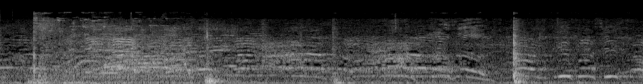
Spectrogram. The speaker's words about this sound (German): Die Stimmung ist jetzt aufgeheizt. Die Polizei sammelt sich in Reihen und Trupps. Die großen Wasserwerfer bewegen sich. Und auf der anderen Seite, da werden die Sprechchöre lauter, aggressiver.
